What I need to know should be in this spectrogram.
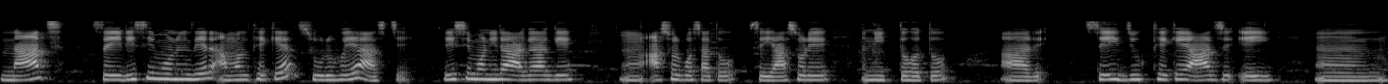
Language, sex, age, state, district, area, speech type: Bengali, female, 30-45, West Bengal, Darjeeling, urban, spontaneous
